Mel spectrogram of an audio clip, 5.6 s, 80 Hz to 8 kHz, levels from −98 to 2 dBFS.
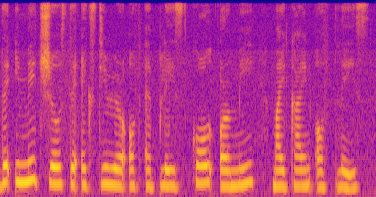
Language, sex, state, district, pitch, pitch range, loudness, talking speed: English, female, Nagaland, Kohima, 200 Hz, 190-215 Hz, -16 LUFS, 150 wpm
